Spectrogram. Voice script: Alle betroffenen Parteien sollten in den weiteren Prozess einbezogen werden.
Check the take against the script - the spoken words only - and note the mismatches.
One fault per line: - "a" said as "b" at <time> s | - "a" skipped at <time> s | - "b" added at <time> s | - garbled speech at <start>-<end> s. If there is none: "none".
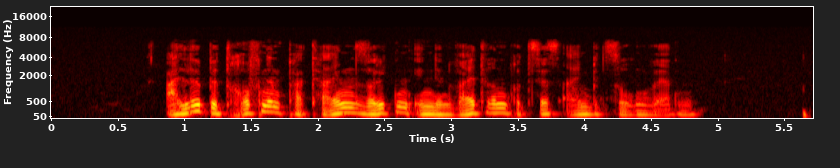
none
